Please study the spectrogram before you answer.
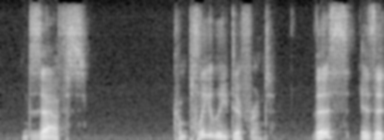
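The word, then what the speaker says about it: Ζεύς: in english characters but the greek word e soos and the name zeus in greek zeff's completely different this is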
